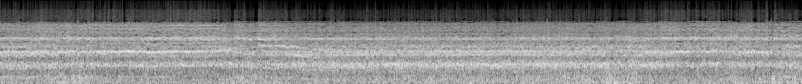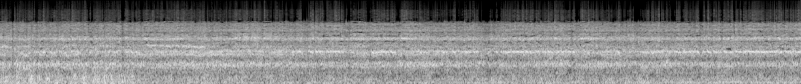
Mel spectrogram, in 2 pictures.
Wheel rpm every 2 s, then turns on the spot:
220, 220, 200, 220, 230, 230, 230, 230.
none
